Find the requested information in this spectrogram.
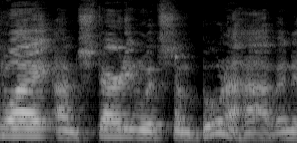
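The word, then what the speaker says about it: Bunnahabhain: some buna hobbin buna the bh is pronounced v so buna buna haven haven in gaelic that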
